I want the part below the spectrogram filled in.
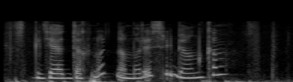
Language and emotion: Russian, positive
